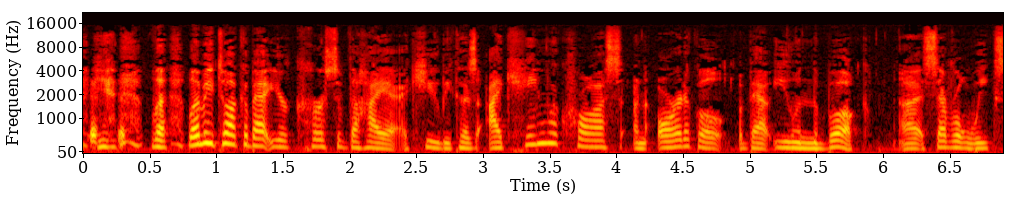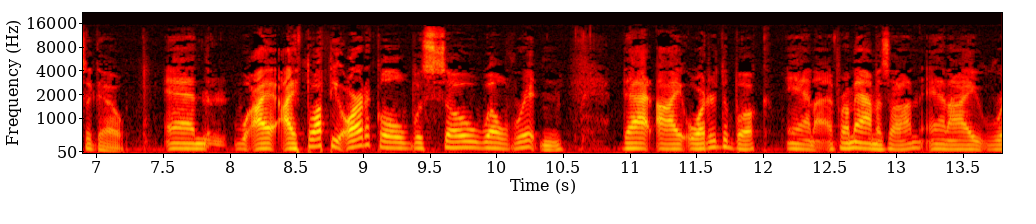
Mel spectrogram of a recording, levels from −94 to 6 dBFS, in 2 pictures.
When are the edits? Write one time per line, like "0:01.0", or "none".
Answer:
0:06.0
